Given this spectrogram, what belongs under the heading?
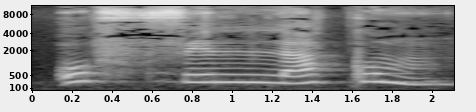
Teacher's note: তানভিনের পরে লাম, তাই গুনহা ছাড়া মেলাতে হবে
